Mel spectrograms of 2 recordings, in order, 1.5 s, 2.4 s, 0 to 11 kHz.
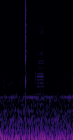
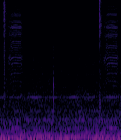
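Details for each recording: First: iPhone 6s Plus, never updated: pressing a button sets off its taptic engine (vibration motor), which has worked loose, giving a sharp click then a brief buzzy rattle; pressure or holding it upside down quiets it. A common fault on older 6s models. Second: iPhone SE with the older iPhone 5/5s-type vibration motor: two short, sharp clicks, each followed by a brief low buzz, louder than later haptic engines; normal operation.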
